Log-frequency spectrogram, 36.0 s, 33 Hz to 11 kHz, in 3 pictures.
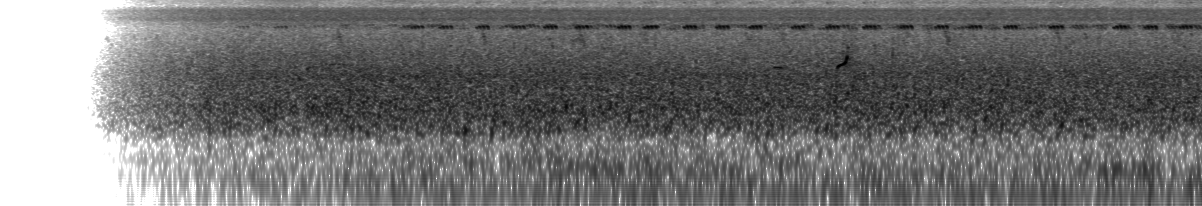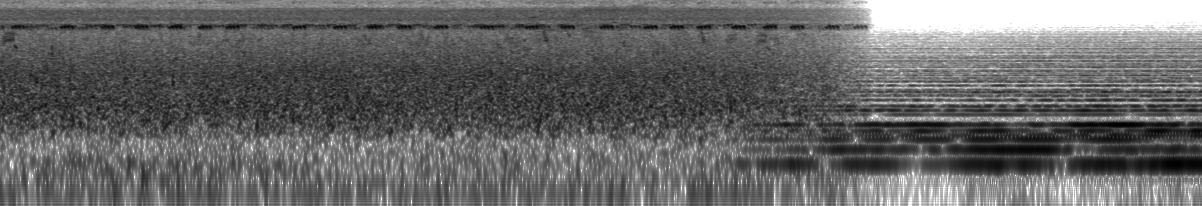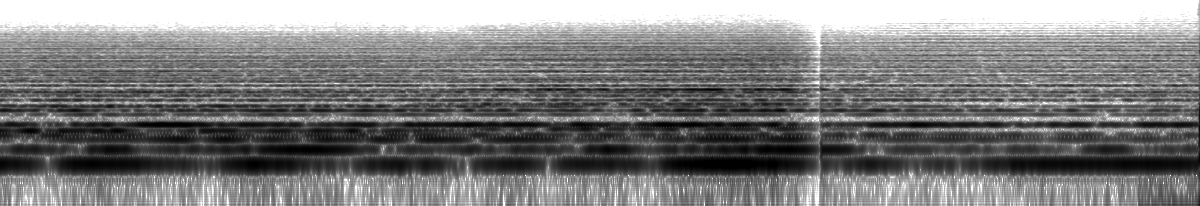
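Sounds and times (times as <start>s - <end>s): running water: 1.0s - 20.7s
pulsing insect trill: 3.4s - 20.7s.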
